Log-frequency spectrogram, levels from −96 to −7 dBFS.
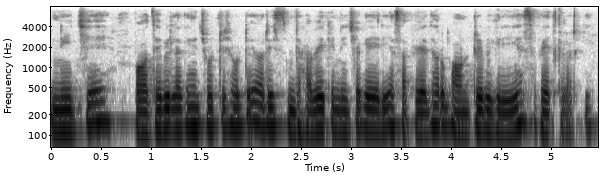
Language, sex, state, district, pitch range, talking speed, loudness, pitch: Hindi, male, Uttar Pradesh, Lalitpur, 115-130 Hz, 250 wpm, -17 LUFS, 125 Hz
